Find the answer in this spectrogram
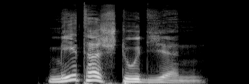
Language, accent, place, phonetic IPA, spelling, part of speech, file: German, Germany, Berlin, [ˈmeːtaˌʃtuːdi̯ən], Metastudien, noun, De-Metastudien.ogg
- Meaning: plural of Metastudie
